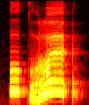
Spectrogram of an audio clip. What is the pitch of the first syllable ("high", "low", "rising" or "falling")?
high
